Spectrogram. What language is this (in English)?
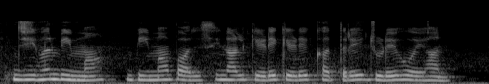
Punjabi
